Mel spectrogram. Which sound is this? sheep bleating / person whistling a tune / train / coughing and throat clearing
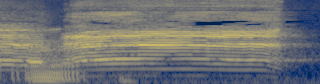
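sheep bleating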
